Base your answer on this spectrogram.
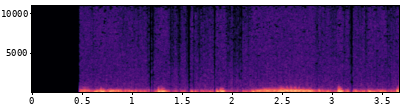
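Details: Paradoxical (reversed) splitting of the second heart sound in left bundle branch block: S1–P2–A2 split heard on breathing out, single S2 on breathing in; low, regular heart sounds.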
